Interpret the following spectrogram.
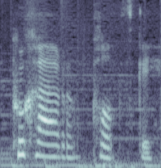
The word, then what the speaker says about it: Puchar Polski: You have to pronounce it for us. For another... Okay. Puchar Polski.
